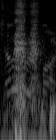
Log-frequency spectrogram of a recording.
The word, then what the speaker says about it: Tobromancer: Tobromancer. Mr. Tobromancer.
